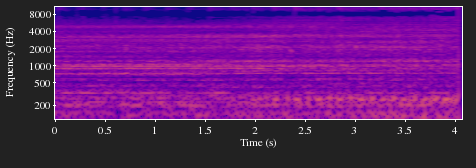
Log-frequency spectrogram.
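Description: Live rock band playing through a large outdoor PA, with electric guitars and drums over a heavy, dominant bass, heard from in the audience.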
